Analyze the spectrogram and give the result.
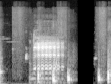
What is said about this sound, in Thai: เราไปล่อแกะมา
